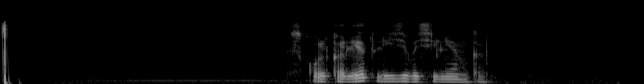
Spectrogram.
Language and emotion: Russian, neutral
